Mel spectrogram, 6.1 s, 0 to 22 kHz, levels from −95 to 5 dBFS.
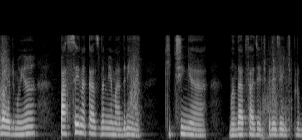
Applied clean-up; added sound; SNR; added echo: neural mask model RNNoise.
